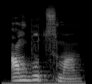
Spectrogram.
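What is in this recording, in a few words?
"ombudsman", Azerbaijani; Orfoqrafiya Lüğəti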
